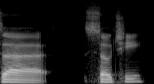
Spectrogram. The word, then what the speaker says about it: Xochitl: I don't know how to pronounce her name, so I'm just going to go for it. It's Sochi.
